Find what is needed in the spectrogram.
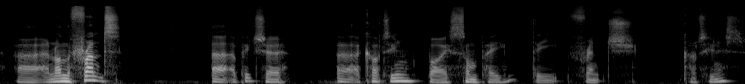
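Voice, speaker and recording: The speech moves at a very slow pace with long, frequent pauses, lively intonation and big swings in loudness. The recording is very clean, with a silent background. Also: man, medium pitch for a man. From London (Catford, south-east London). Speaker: comedian. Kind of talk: casual chat. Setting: studio.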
